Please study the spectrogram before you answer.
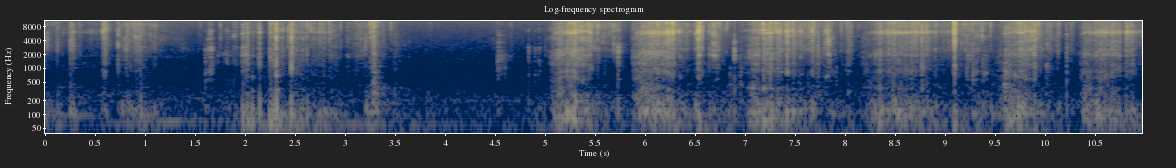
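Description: A solid teal bar of soap held in a hand by fingers with black nails is scraped with a metal blade. Quiet, dry crunchy scrapes and crumbly tearing sounds come in short bursts with brief pauses, bright and crisp on top with a soft low thud beneath, ending abruptly with no ring.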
